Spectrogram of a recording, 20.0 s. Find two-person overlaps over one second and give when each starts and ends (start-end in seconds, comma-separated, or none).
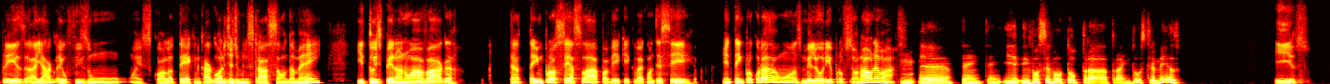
none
